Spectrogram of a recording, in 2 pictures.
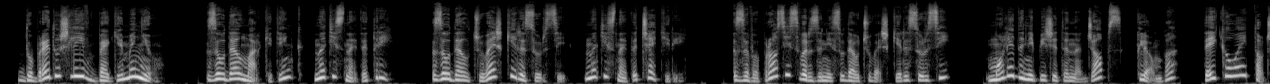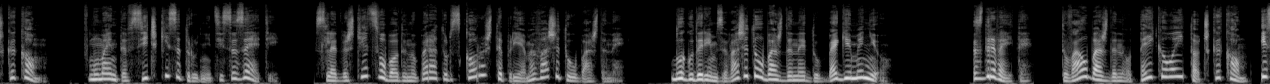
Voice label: Telephone Prompts IVR Bulgarian

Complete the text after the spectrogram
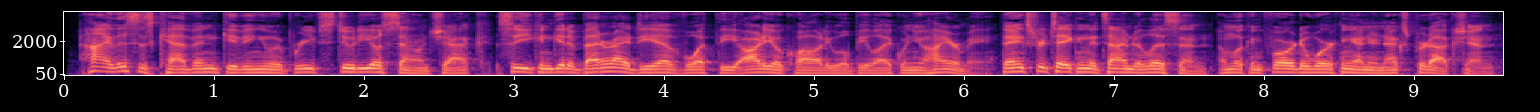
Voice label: Studio Sound Check

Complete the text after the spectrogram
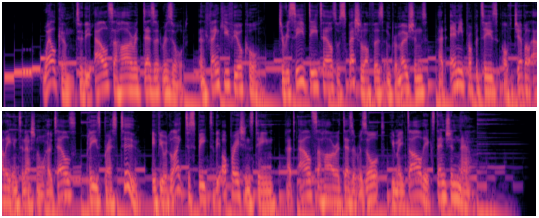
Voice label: IVR

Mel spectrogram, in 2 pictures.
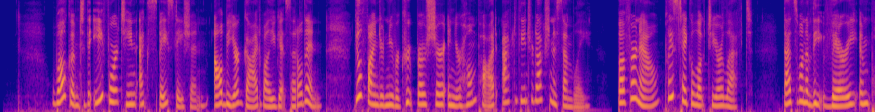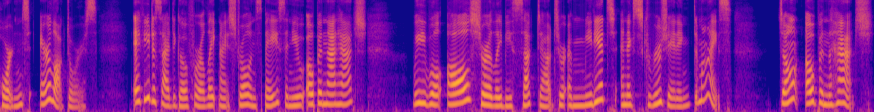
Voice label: Audiobook, Female; American

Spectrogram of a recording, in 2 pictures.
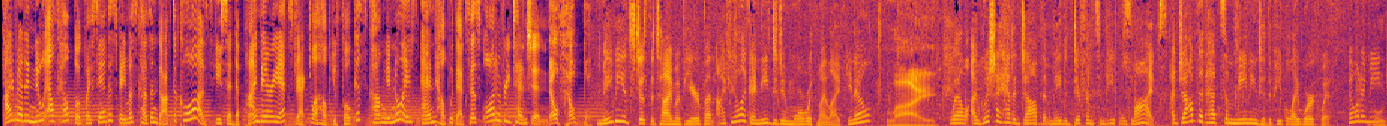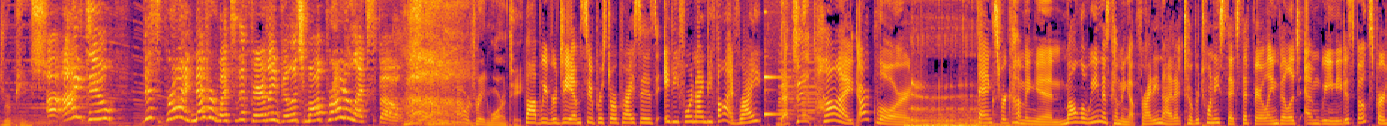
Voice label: Character Sample

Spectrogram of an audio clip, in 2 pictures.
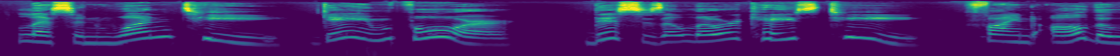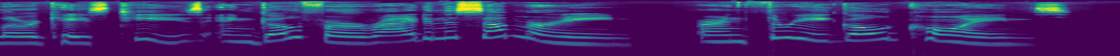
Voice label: reading; planet

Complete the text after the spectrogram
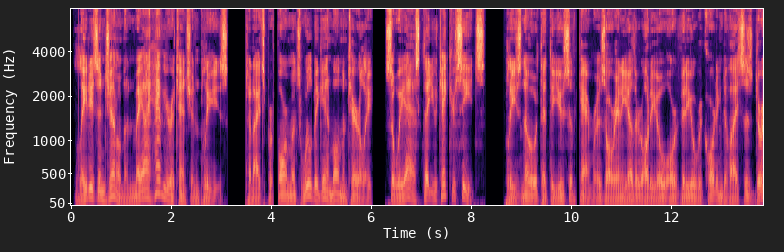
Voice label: Voice of God

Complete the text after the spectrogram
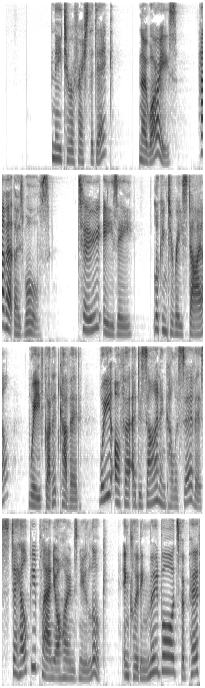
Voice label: Natural VO

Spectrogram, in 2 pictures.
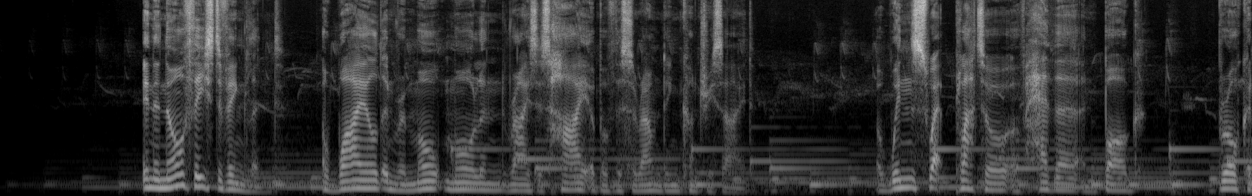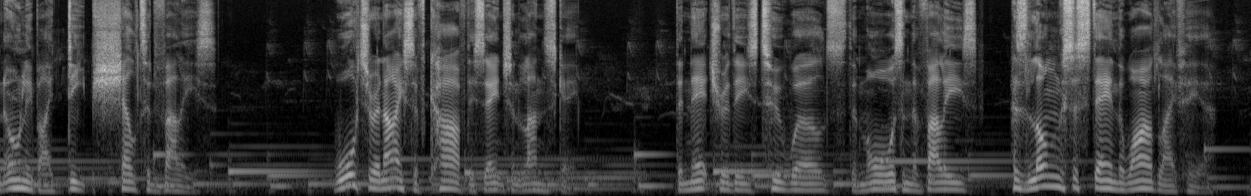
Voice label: Narration Northern English

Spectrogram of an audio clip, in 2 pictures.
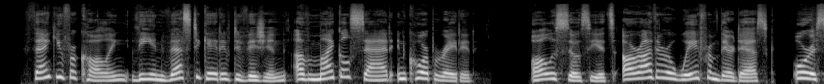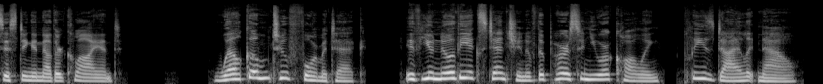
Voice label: Voice Mail

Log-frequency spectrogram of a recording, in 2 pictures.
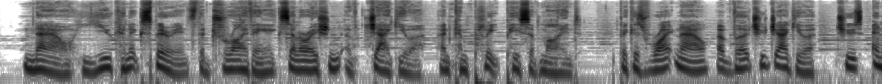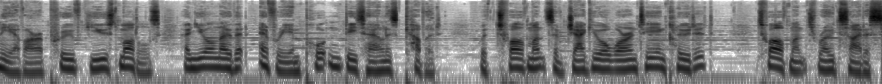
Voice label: ad

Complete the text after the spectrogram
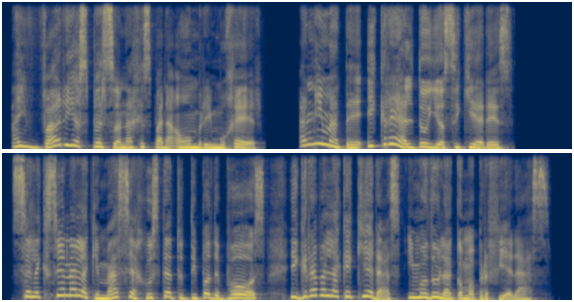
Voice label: LATIN SPANISH FEMALE ANUNCIO

